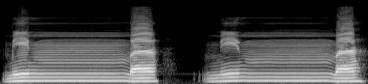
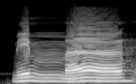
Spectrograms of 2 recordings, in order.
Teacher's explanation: mim berharakat tasdid dan di sini diwarnai dengan warna hijau Artinya kita menahan suara mnya sepanjang dua harakat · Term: gunah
